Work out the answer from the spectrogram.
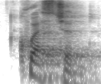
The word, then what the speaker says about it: question: یک، ما هممون این واژه رو تلفظ میکنیم question. اگر هزار بار هم به تلفظ دیکشنری گوش کنید باز هم همین رو میشنوید. ولی اگر که واژه رو توی دیکشنری سرچ کنی میبینی که اینجا آوای چه داریم، question. بپذیری یا نه تلفظ درست واژه اینه.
